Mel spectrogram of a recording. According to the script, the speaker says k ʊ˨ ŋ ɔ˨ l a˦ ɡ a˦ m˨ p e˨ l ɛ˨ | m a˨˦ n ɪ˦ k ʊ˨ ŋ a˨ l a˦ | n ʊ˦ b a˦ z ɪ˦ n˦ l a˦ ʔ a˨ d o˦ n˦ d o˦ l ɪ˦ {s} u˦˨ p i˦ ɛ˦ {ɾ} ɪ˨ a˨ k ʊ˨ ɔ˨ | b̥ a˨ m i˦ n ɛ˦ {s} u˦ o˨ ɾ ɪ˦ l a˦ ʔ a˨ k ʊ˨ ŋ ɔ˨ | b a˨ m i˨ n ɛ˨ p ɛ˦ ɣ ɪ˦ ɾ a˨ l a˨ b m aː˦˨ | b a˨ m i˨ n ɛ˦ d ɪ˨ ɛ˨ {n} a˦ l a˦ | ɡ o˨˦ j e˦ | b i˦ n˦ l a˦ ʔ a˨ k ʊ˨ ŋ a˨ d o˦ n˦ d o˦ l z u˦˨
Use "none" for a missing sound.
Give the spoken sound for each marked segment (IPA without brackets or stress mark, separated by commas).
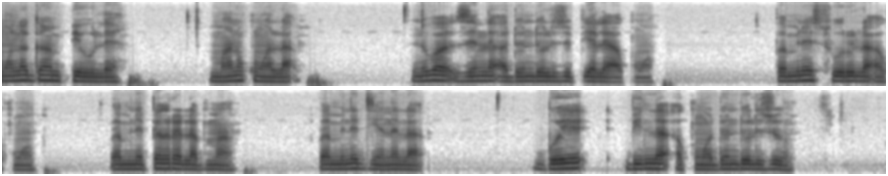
z, l, s, n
